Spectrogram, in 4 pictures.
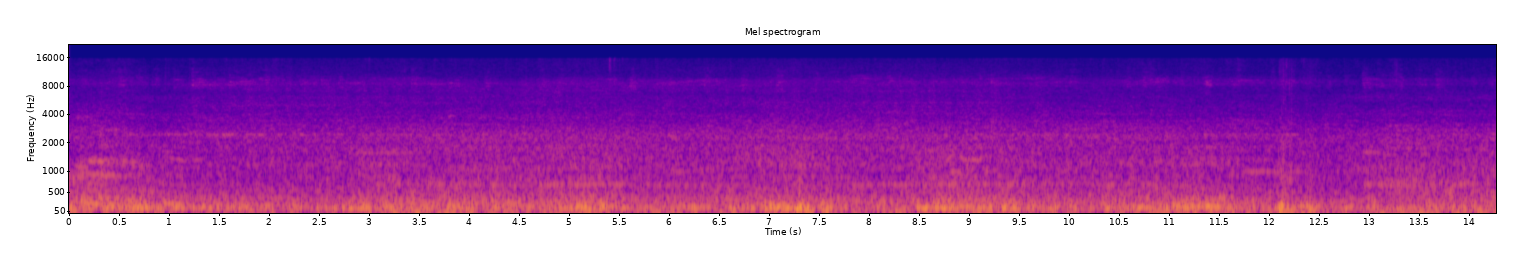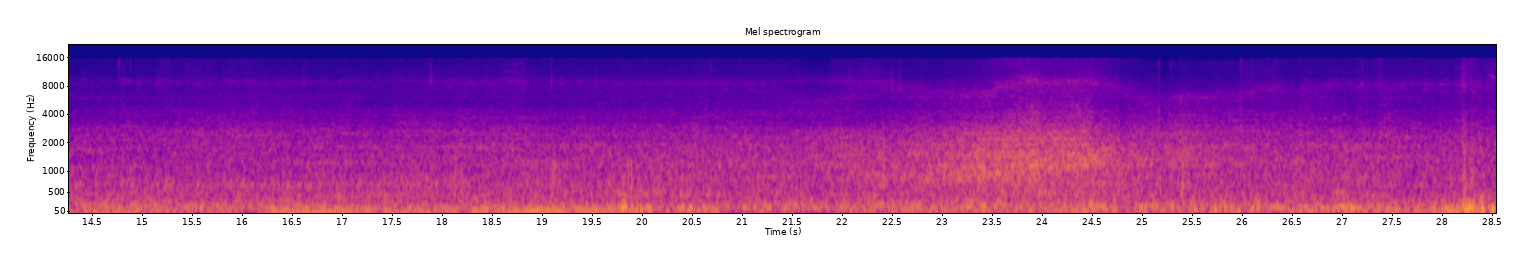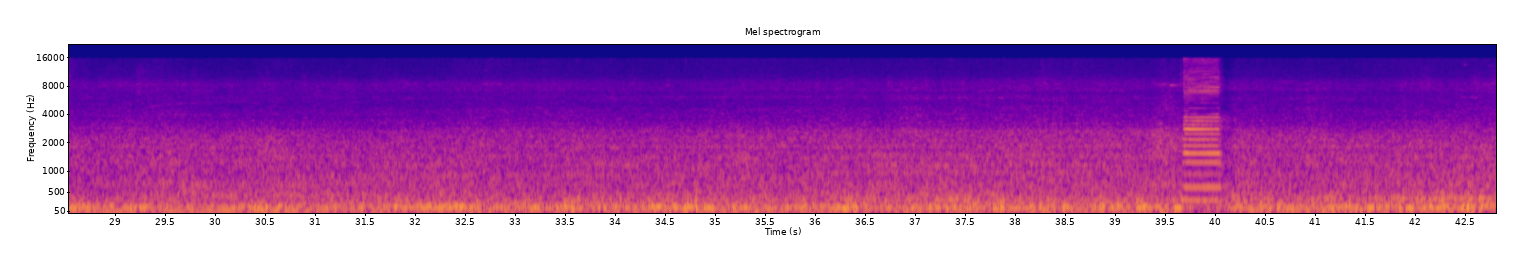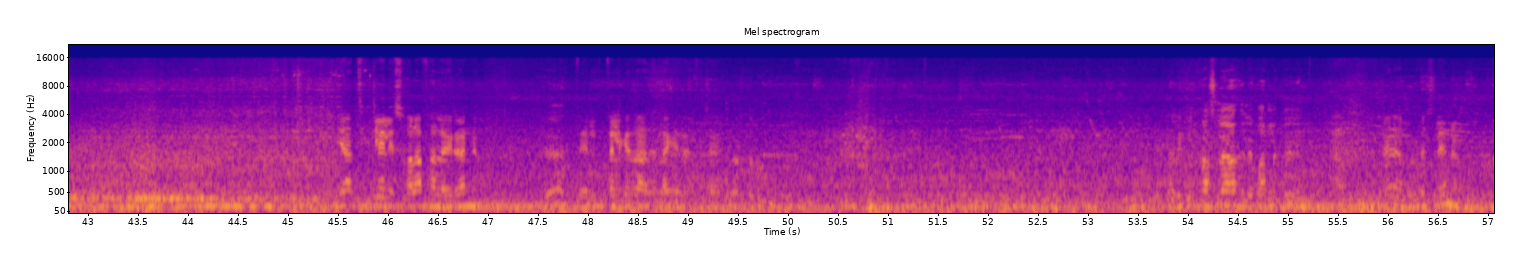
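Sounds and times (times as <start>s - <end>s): car engine and road rumble: 0.0s - 57.0s
car horn toot: 39.6s - 40.4s.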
